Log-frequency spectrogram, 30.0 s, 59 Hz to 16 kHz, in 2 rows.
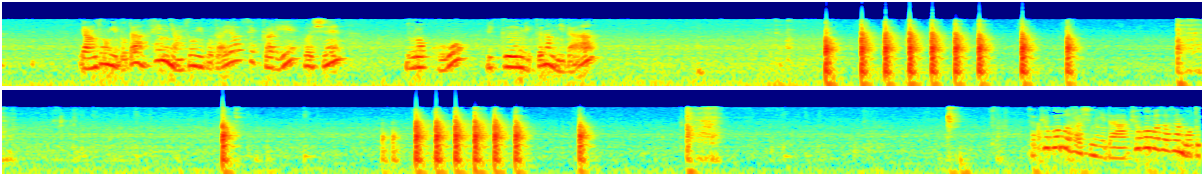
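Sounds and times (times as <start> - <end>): knife scraping cutting board: 14.7 - 15.3, 23.6 - 24.2.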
